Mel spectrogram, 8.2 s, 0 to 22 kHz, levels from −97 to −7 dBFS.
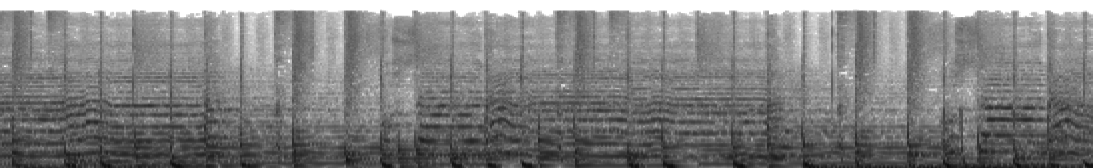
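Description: A sharp, loud click snaps through the audio at 0.99 s and again at 6.24 s, each over almost instantly and unrelated to whatever the signal is doing at that moment. This is a file header played as audio: separate WAV pieces were joined or streamed without stripping their headers, so a few dozen bytes of file metadata were read as sample values, producing a brief burst at the start of each new piece.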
